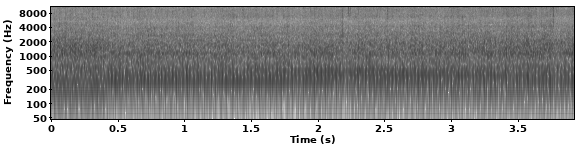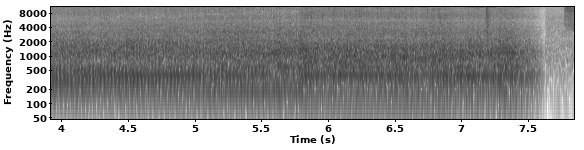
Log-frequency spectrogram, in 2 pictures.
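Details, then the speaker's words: Self-propelled Craftsman lawnmower after drive belt and blade adapter replacement: small single-cylinder engine runs at steady even high speed with constant pitch and no misses, then shuts off cleanly; runs good. "as you can see, it runs good."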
